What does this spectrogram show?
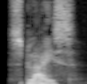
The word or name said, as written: splejs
